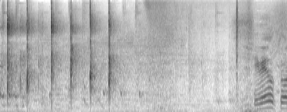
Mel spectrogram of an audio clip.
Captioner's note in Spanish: Aplausos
